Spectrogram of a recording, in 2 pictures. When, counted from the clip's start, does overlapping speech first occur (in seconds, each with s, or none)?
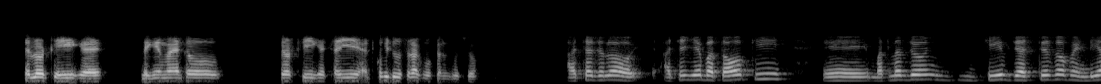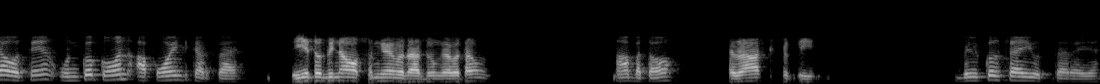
none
